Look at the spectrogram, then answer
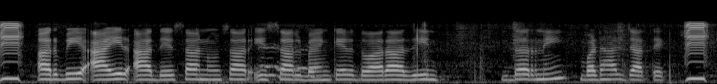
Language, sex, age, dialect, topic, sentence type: Magahi, female, 18-24, Northeastern/Surjapuri, banking, statement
